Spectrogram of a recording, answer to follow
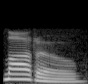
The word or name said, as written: lotto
